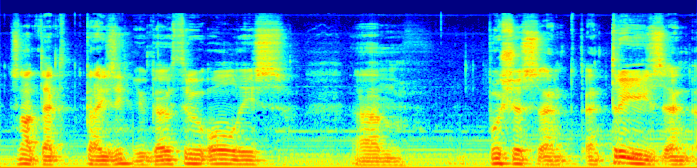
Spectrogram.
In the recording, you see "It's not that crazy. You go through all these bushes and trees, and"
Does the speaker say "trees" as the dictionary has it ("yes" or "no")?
yes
